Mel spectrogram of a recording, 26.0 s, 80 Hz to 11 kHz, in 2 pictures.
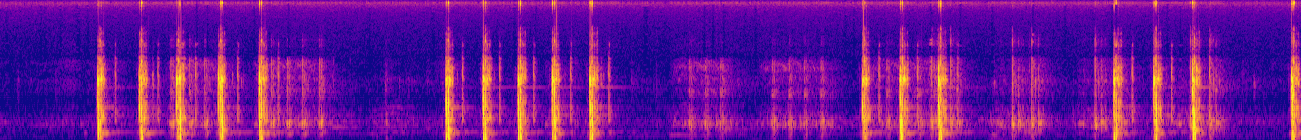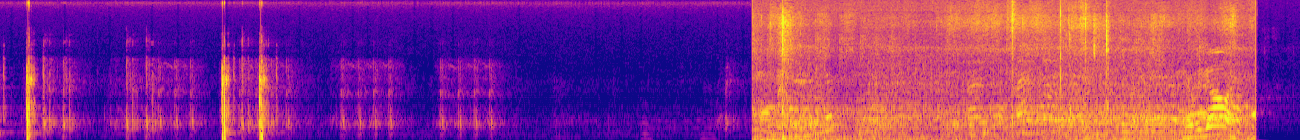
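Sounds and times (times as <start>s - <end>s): airsoft rifle shots cracking: 15.2s - 15.9s
faint crackling and rustling: 20.2s - 25.6s.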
